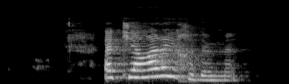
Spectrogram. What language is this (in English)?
Kabyle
